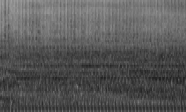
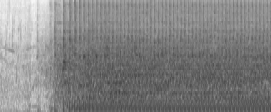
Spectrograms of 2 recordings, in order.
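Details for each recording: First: Petrol pressure washer after internal repair of suspected unloader valve (previously would not release high pressure when trigger released): starts and settles into steady, even drone with no hunting or misses; trigger released, pressure lets off, valve briefly stuck then working; normal running. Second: Petrol pressure washer, before repair: on releasing the wand trigger engine bogs and struggles with dull labouring note, sounds different than it used to; abrupt stop at shutdown; high pressure not let off, suspected failed unloader valve.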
